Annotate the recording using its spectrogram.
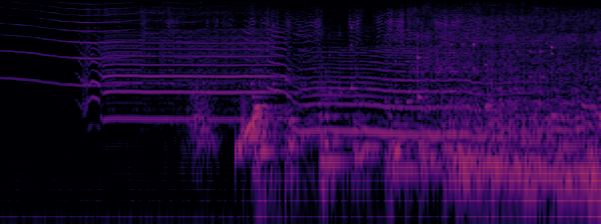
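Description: Cartoon deflation sound effect: a whistling, whining tone like air let out of a balloon, held briefly and then sliding down in pitch over several seconds, with lower stepped descending notes joining about halfway.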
